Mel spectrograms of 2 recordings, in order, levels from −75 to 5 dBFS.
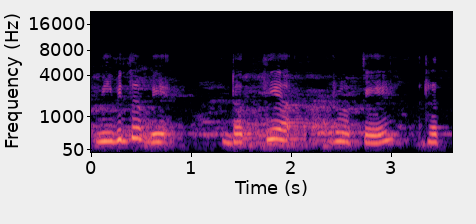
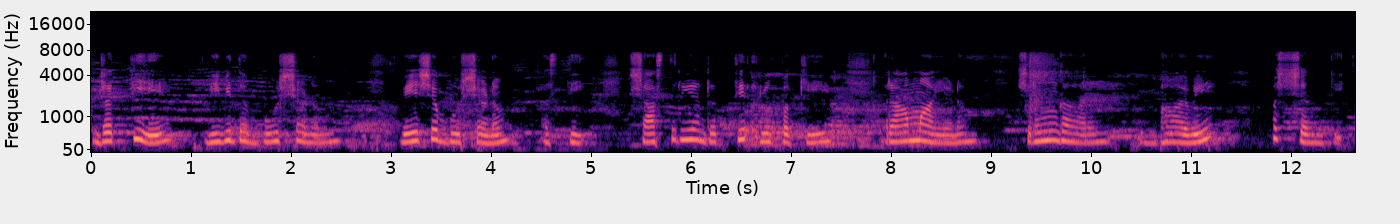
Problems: none marked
